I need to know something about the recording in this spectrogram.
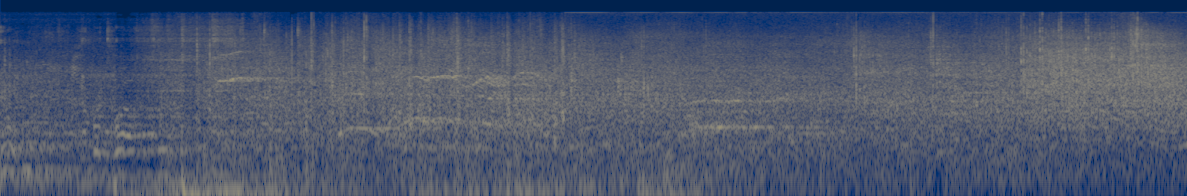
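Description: Ice hockey skates scrape across the ice.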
